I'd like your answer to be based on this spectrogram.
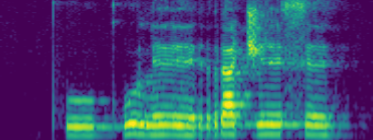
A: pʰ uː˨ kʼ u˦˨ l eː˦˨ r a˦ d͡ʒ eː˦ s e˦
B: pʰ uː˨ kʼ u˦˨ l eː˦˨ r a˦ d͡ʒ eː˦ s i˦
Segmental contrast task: A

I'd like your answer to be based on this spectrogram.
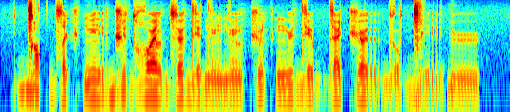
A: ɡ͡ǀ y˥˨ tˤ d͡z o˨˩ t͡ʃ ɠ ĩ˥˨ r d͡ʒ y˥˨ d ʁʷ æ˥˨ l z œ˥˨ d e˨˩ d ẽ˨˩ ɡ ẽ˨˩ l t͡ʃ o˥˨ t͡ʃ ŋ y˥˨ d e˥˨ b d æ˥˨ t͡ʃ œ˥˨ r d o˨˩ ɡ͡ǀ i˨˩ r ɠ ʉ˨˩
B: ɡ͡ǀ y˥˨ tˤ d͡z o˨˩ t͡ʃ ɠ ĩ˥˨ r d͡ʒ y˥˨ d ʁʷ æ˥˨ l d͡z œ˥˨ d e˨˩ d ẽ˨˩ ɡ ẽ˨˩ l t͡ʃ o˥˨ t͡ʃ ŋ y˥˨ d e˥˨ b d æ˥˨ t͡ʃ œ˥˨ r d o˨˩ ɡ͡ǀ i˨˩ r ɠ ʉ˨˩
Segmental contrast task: B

